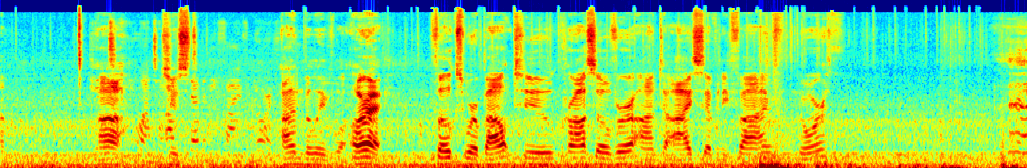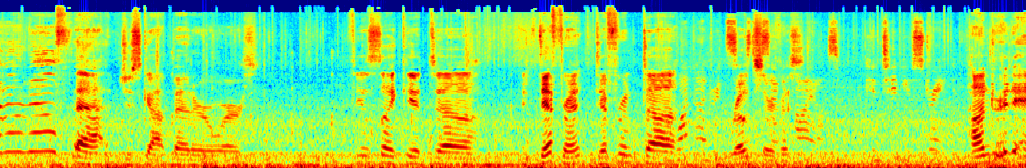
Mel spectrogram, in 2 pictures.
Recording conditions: inside a vehicle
